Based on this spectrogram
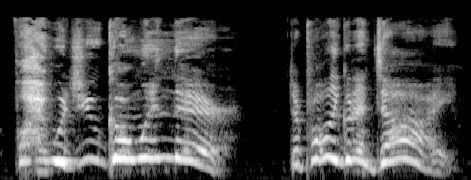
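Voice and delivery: horrified friend shouting a warning; fast frightened outburst; alarmed gasp. Acted. Character alarmed at friend entering.

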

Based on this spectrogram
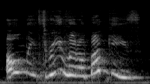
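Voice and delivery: high, fast gasp of alarm; a mom who just lost count again; gasping Mama. Acted. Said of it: "gasps Mama".

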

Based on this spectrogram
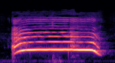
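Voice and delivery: very high delighted squeal; sudden high happy shriek; excited squeal. Real, not acted.

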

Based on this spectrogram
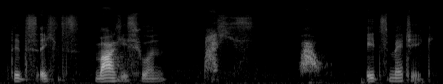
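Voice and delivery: awed whisper. Real, not acted. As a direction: breathe it in hushed wonder. Awed by scenery, hushed.

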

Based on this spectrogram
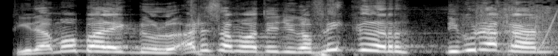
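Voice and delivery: high, loud, rapid-fire hype call; excited play-by-play. Acted. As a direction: ride the team fight at full volume. Hype team fight call.

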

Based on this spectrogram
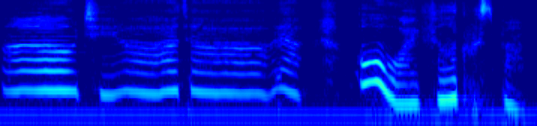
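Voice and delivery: soft, slow, unimpressed mock reaction; a mild mock nobody-cares murmur; mock underwhelmed. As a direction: shrug it off like nothing happened. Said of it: "It wasn't like".

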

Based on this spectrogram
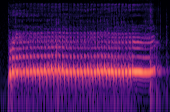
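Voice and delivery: loud high buzzing brrr; imitated phone ring.

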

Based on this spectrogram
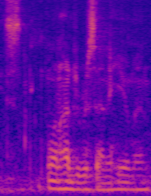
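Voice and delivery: hushed joking whisper. Acted. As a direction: whisper it like a secret aside. Joking aside about Nick Stick.

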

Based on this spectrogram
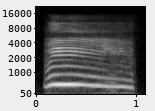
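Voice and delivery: long high wee; high squeal. Real, not acted. Sign-off squeal.

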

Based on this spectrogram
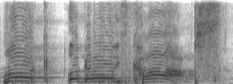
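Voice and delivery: high-pitched cry of disbelief; exasperated outburst. Real, not acted. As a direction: wail it in real frustration. Outburst at police appearing in game.

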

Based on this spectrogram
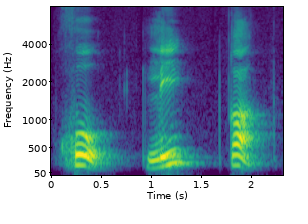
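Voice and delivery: Gu said with a thick back U, each syllable drawn out; syllable drill with thick vowel. Shown as a demonstration. Teacher reads the thick-vowel syllables to students, slowly. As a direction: read out each syllable apart. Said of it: "buna da U sesi veriyoruz".

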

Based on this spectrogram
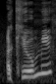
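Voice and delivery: high, loud affronted gasp; a girl stunned when the old woman turns into the goddess; shocked excuse me. Acted. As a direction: sound caught off guard and offended. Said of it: "Y Aracne dijo".

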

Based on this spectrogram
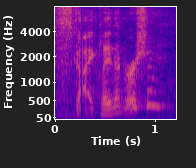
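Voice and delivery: surprised. Real, not acted. Verbaasd over kaartkeuze.

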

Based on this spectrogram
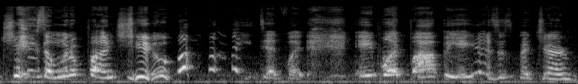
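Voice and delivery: laughing through the words. Real, not acted. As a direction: crack up mid-sentence. Nephew's dog profile picture.

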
